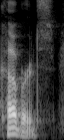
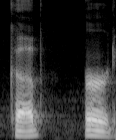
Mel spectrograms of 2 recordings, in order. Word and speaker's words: cupboard: It looks like cupboard, but it's not pronounced that way. It's pronounced cupboard. So, the P is silent. C. Cubard. Use the sound like burger. Cupboard.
